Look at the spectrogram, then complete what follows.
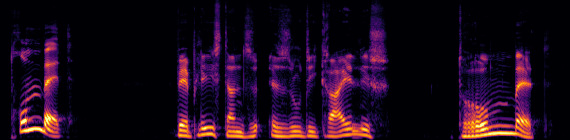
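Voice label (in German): "drumbaedd", wittlicher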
